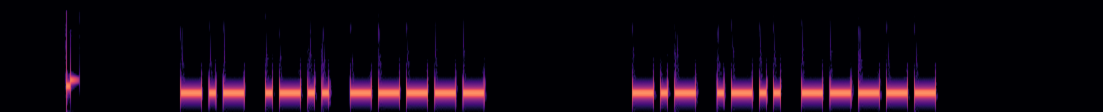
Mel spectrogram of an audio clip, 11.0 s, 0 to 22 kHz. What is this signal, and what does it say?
Morse code, heard as a keyed tone, about 17 wpm, 700 Hz. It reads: KL0 KL0
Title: USA Call Sign Prefixes - Repeated 2x - 17wpm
